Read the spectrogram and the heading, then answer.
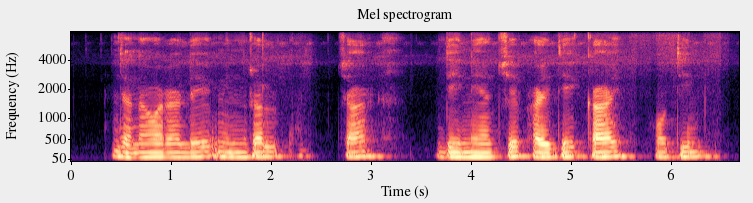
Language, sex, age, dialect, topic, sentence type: Marathi, male, 18-24, Varhadi, agriculture, question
